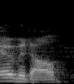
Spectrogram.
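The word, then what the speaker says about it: Øvredal: Andre Oberdahl. – It is just Oberdahl. Okay, it's because the O with the slash through it and it threw me.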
